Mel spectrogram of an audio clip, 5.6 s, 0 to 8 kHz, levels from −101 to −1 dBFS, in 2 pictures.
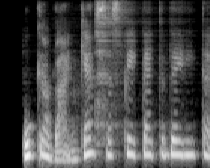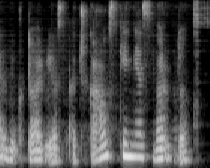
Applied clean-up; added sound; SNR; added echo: neural mask model DeepFilterNet 3.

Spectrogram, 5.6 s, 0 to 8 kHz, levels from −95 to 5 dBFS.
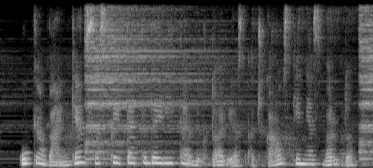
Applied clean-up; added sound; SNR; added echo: none; Hi-hat; 14 dB; reverberation time 1.4 s.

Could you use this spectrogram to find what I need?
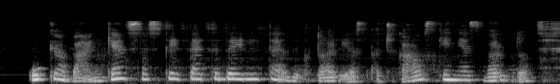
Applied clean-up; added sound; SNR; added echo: neural separator model SepFormer DNS4.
